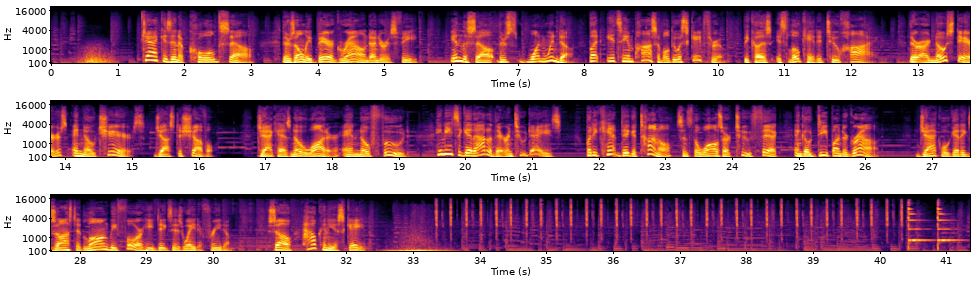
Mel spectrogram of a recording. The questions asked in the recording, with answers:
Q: So, how can he escape?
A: He needs to dig a large hole in the ground and use the dirt to make a small hill.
